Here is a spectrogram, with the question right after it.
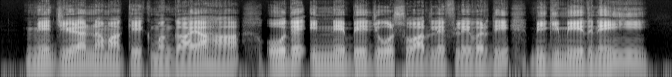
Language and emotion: Dogri, surprised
